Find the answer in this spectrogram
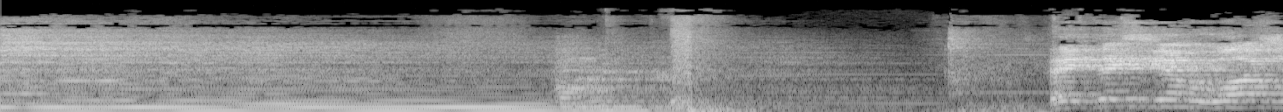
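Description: Live rock band ending a song: electric guitar and bass hold one ringing chord, cut off by a final hit a little past halfway. After a short lull, a man starts talking near the end.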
